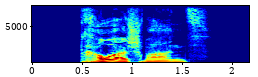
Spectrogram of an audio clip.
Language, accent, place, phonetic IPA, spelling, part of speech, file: German, Germany, Berlin, [ˈtʁaʊ̯ɐˌʃvaːns], Trauerschwans, noun, De-Trauerschwans.ogg
- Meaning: genitive of Trauerschwan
